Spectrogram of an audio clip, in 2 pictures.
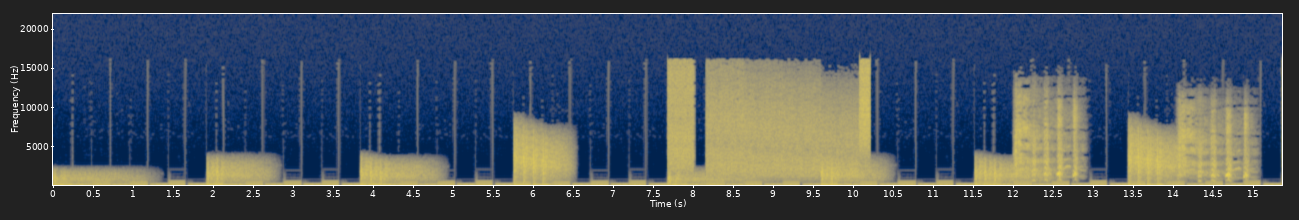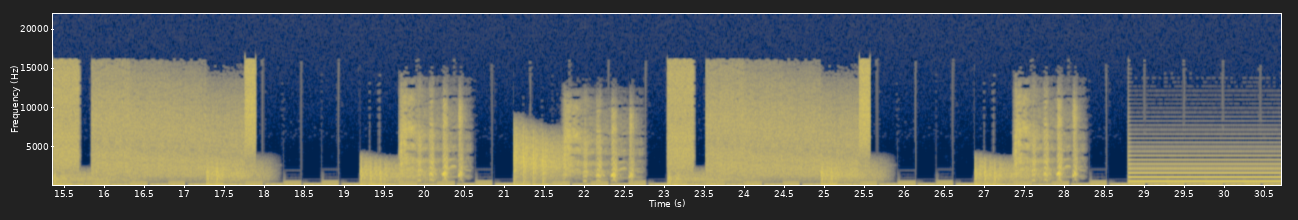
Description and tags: STIRRING UP A NUTTER
A simple tune which is different but catchy. I was going to title it "Rumour has it this is your mentality" or "I heared you
muttering", but I did consider "News to me", but then again "Don't Panic" or "Army of Nutters" and finally "London Ghost Train". I hope you enjoy it as much as I have enjoyed making it.
- recorded and developed August 2016.
trance, electronic, electro, bounce, rave, drum, game, club, ambient, dub-step, drum-bass, glitch-hop, hypo, waawaa, blippy, game-tune, intro, effect, synth, experimental, loop, dub, beat, bass, dance, loopmusic, gaming, Bling-Thing, techno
